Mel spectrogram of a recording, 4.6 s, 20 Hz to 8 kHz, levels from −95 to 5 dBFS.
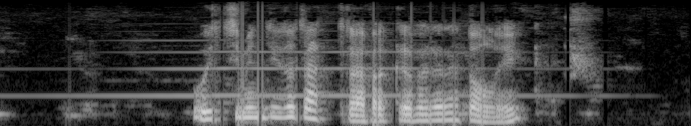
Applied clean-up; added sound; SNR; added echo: none; Wind instrument, woodwind instrument; 19 dB; none.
